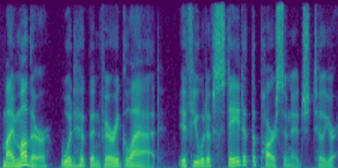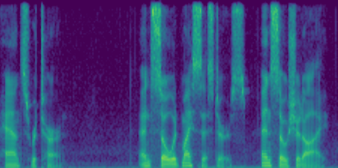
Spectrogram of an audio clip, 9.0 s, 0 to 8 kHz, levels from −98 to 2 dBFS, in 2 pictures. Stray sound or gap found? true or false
false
